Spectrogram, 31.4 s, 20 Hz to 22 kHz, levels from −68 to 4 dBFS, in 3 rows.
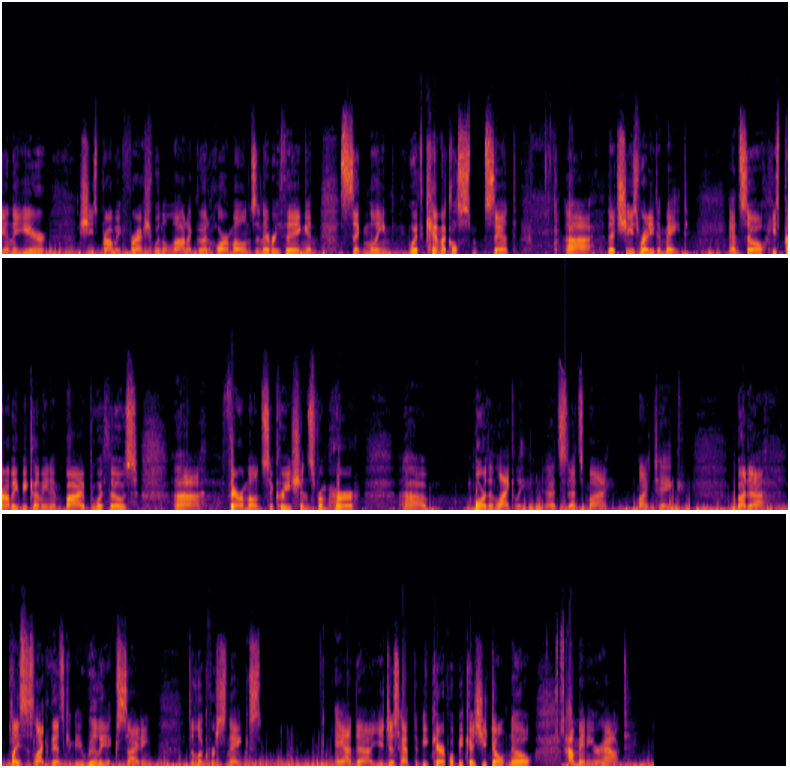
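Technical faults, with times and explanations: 17.97 s, chunks out of order: a 5.8 ms chunk plays two chunks late, leaving a brief jumble; waveform shows three hard discontinuities, spectrogram thin vertical broadband lines.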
